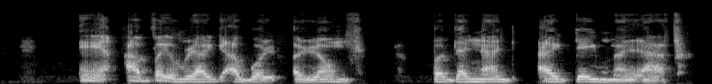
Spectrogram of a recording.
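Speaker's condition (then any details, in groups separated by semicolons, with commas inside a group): Cerebral palsy with speech impediment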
